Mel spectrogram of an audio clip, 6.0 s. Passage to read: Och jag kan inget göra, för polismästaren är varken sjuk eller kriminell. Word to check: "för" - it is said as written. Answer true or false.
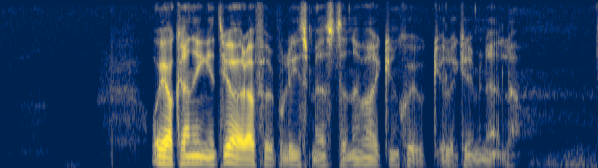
true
